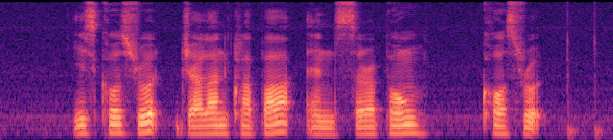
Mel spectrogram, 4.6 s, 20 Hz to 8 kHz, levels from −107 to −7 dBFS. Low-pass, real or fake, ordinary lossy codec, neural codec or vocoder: none; real; none; none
